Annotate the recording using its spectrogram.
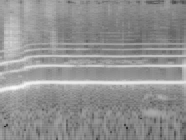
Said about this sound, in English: One night, as the party slumbers within their dwelling, a piercing howl startles them awake from a deep sleep.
